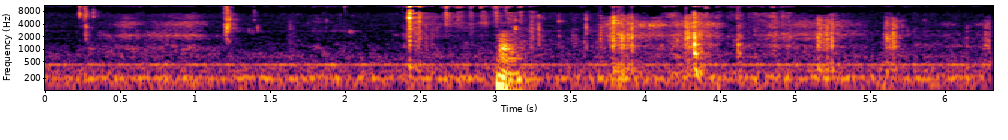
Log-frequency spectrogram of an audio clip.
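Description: Close-up mouth sounds of chewing crisp potato chips: scattered soft crunches and clicks, one stronger crunch about three seconds in, over a steady low hum.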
